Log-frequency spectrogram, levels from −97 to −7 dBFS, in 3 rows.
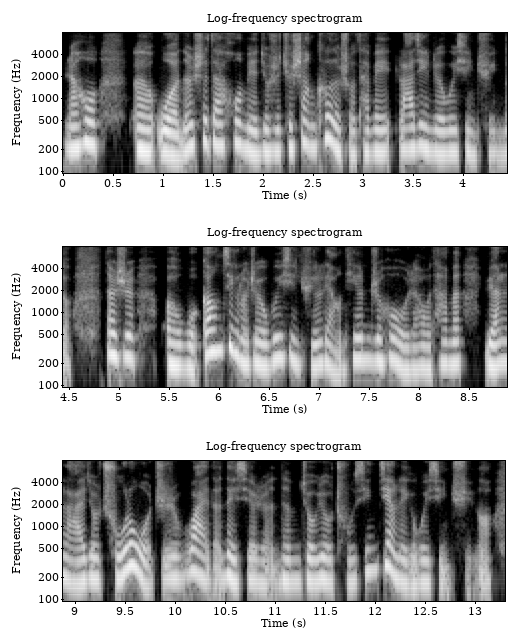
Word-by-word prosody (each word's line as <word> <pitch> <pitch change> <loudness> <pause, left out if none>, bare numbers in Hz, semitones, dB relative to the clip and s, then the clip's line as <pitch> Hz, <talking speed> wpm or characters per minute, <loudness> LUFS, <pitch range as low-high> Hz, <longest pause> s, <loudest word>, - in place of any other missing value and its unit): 然 210 0 +2
后， 235 -2 +3 0.4
呃， 195 -2 +5
我 175 -3 +6
呢， 200 +4 +2
是 250 +3 -1
在 230 -1 +1
后 235 +1 -1
面 190 -5 +1
就 185 +1 0
是 185 0 -2
去 205 - -3
上 215 +1 -1
课 280 +6 +1
的 205 - +3
时 - - -8
候 175 - -1
才 185 +1 -3
被 185 +1 -1
拉 200 0 0
进 205 -2 0
这 180 - 0
个 175 - +2
微 180 - 0
信 180 -1 -4
群 170 +1 -9
的， - - -4 0.3
但 260 -2 +5
是， 240 -1 +1 0.3
呃， 195 -2 +4
我 175 -2 0
刚 285 +2 +4
进 300 -3 +3
了 205 - +2
这 200 0 +1
个 185 - +3
微 225 +5 +1
信 230 -3 -2
群 185 0 -2
2 185 -6 -2
天 225 +7 0
之 215 0 +1
后， 205 -5 +1
然 165 +1 -3
后 170 -1 0
他 200 +4 -4
们 200 0 0 0.2
原 190 0 +3
来 175 -2 0
就 190 -1 +1
除 195 +5 +1
了 290 - +6
我 200 - +2
之 195 - -3
外 210 +1 0
的 195 - -7
那 200 -2 +3
些 180 +1 -2
人， 170 0 -4
他 180 - 0
们 175 - -4
就 175 0 0
又 185 -2 +2
重 170 +1 -7
新 235 +8 -4
建 265 -5 +2
了 175 - 0
一 165 - -2
个 - - -2
微 170 - -1
信 165 - -5
群 - - -10
了， - - -5
195 Hz, 325 characters per minute, -23 LUFS, 180-220 Hz, 0.4 s, 我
